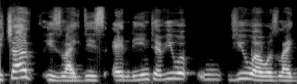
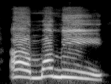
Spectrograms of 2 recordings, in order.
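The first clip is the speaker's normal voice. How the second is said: a chatty, friendly hello to an elder; lightly voiced friendly researcher; 4 semitones higher, slower than usual. Shown as a demonstration. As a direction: ease in gently like greeting a street cleaner you respect. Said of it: "just start on a very light note with them".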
